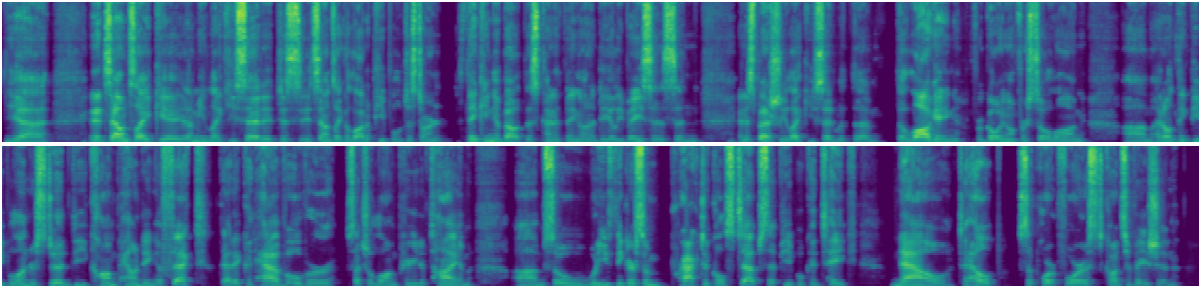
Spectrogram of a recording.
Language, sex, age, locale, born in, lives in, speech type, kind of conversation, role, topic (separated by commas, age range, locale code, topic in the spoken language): English, male, 30-34, en-US, United States, United States, conversation, podcast, host, How do healthy forests contribute to a better world for everyone?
